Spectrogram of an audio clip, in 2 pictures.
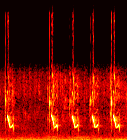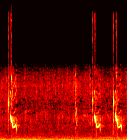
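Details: Morning calling of an olive-backed tailorbird, meant to trigger song in other tailorbirds: a quick series of piercing, downslurred notes, briefly pausing before resuming.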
